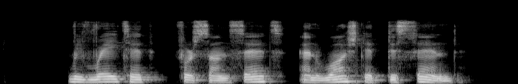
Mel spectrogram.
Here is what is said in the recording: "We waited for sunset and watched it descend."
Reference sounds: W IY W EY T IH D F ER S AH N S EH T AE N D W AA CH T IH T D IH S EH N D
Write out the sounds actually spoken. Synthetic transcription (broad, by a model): W IY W EY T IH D F ER S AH N S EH T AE N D W AA SH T IH T D IH S EH N D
